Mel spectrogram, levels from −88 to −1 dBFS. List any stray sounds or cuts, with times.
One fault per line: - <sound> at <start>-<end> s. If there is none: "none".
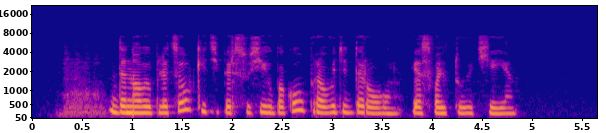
none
